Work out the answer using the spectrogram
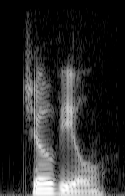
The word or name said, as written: jovial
